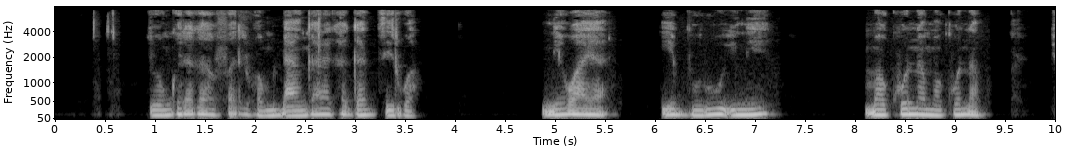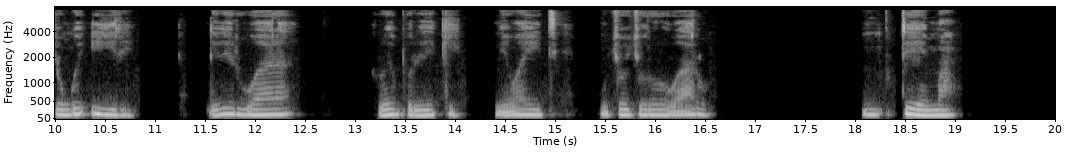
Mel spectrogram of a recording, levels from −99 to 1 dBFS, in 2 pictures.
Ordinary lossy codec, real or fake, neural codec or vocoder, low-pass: MP3, 64 kbps; real; none; 7.2 kHz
